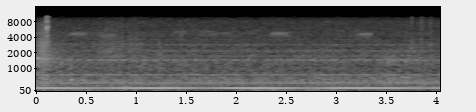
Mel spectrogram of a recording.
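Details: A steady low electrical hum pulses gently, with faint high hiss and no animal voices. No animal call can be picked out anywhere in the clip.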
